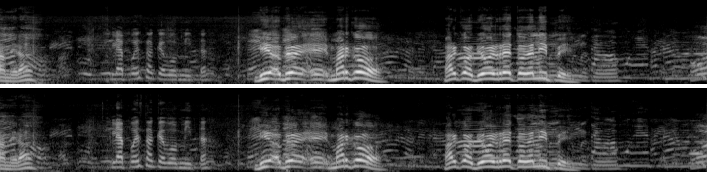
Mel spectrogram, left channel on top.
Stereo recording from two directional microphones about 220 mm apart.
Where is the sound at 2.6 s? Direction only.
25° left (ahead or behind).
